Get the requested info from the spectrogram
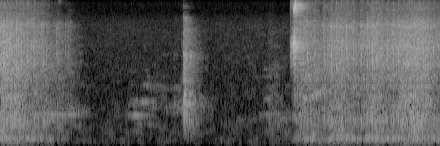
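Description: Typical industrial high-speed sewing machine stitching a gathered seam through a gathering foot, in stop-start bursts. It runs and stops within the first second, there is a single click near the middle, and then it starts again sharply about three seconds in and keeps running.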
